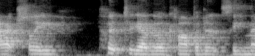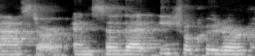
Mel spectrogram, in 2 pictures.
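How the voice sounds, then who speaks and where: A woman with an Atlanta accent talks with fairly even intonation in a room with audible echo. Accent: Southern US (Atlanta). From Atlanta, US South. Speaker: recruiting leader. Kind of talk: panel discussion.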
